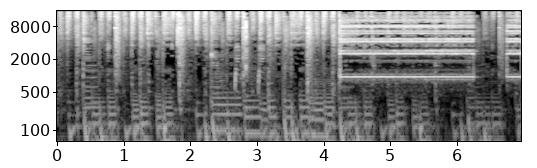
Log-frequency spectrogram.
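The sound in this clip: A Civil Protection emergency alert tone warns of a red alert for heavy rain in the Madrid region. It is a loud, steady electronic tone lasting about two seconds, coming after a stretch of dense, busy sound.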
